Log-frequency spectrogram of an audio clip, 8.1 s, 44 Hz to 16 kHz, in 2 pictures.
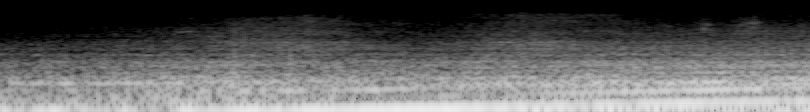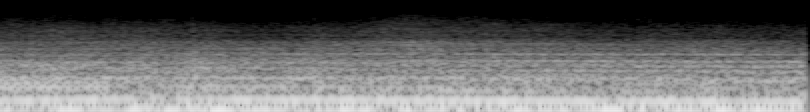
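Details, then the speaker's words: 2011 Toyota Hiace van, usually heavily loaded, driven slowly: deep, steady drone and hum over the road rumble, steady with speed; suspected front wheel bearings or rear differential, not confirmed. "you hear that can you tell me what that noise that's the front wheel bearings or the rear actual dip mostly rear actra dip on the van is very noisy"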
